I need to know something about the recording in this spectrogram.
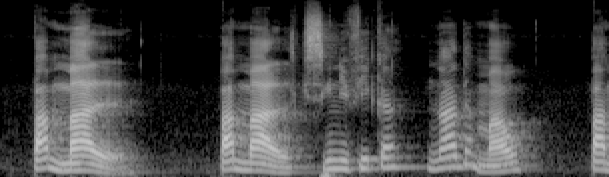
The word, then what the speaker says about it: pas mal: E quando nós observamos aqui a transcrição fonética, você percebe que eu coloquei a sílaba tônica aqui, ó. Pas mal. Mal. Em português, nós não temos nenhuma palavra onde a língua ela fica em cima, dobrada.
